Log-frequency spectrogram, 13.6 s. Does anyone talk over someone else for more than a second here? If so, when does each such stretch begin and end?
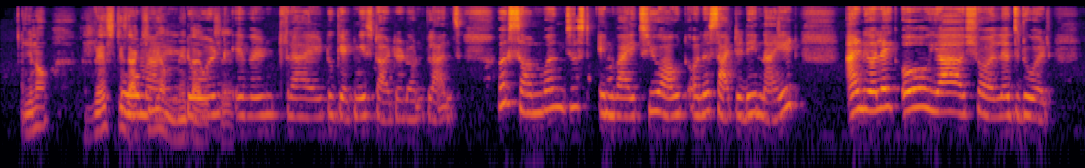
1.5-2.9

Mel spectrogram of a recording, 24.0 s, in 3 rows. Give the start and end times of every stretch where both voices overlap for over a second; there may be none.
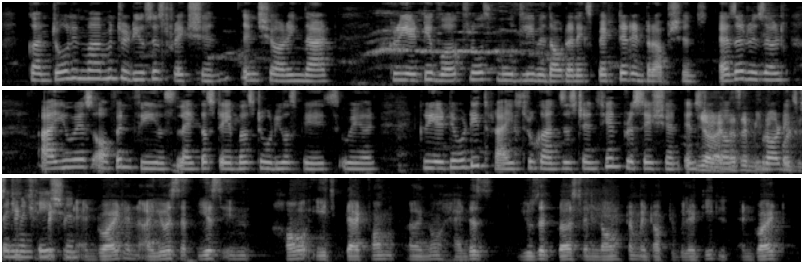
14.9-16.8

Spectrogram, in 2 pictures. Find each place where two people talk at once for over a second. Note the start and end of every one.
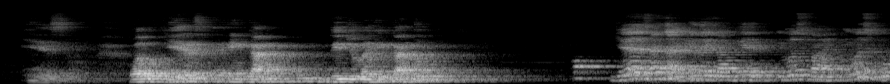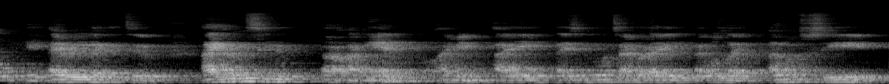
none

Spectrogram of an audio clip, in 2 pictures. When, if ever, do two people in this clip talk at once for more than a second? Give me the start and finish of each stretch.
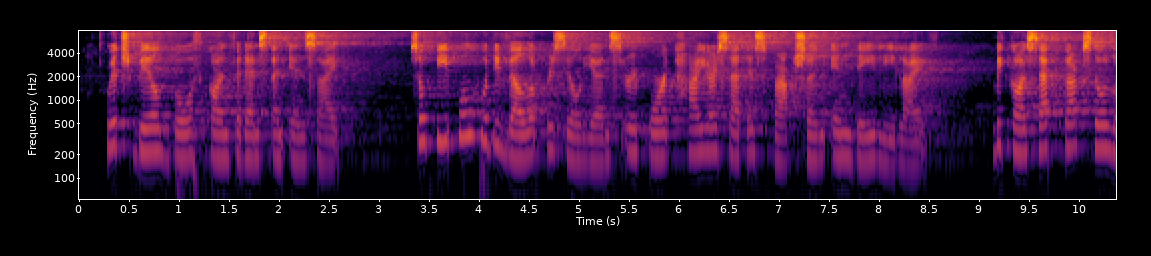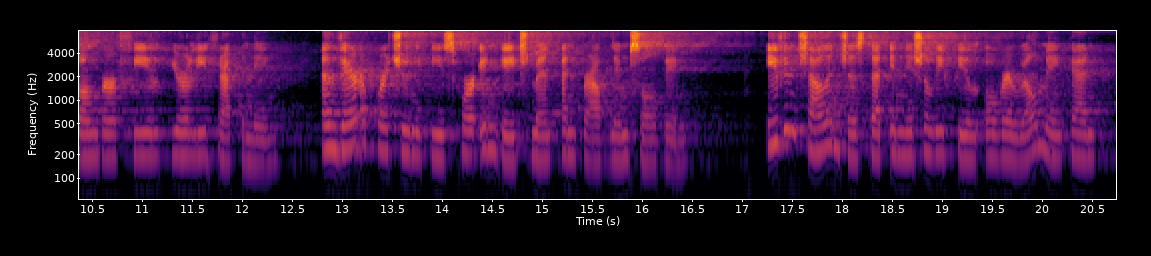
none

